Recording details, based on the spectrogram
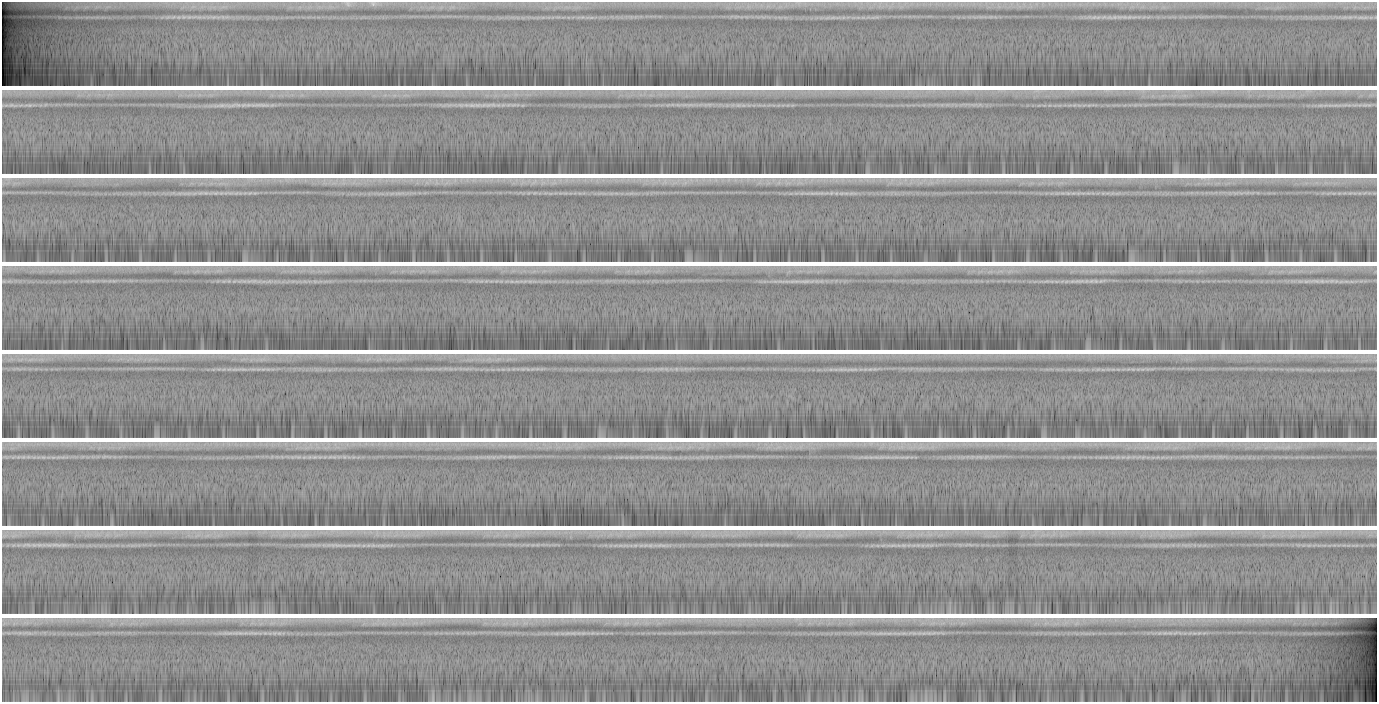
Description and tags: Rivers and crickets in Chinese town (Songpan)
